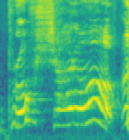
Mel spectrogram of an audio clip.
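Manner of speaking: high, loud, slow yell; laughing yell. Real, not acted. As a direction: tell him off loudly, half laughing. Yelling at character.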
